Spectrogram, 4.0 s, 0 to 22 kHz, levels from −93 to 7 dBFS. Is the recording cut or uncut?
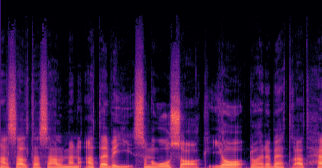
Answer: uncut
